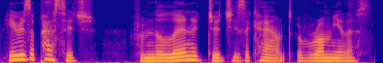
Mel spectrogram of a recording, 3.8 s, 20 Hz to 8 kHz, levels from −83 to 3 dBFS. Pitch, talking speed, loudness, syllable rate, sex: 155 Hz, 170 wpm, -18 LUFS, 5.8 syllables/s, female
